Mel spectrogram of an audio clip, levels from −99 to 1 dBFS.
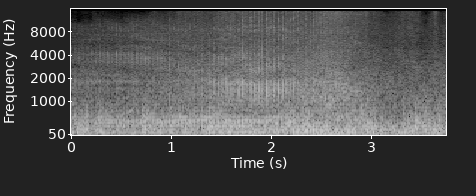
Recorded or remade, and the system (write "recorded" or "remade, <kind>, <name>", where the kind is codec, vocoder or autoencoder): recorded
